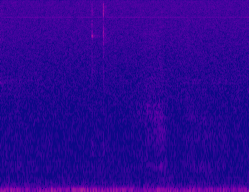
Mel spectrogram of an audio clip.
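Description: A few faint computer-mouse clicks, one at the start and a quick pair about a second in, as menu items are selected, over a steady low hum.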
